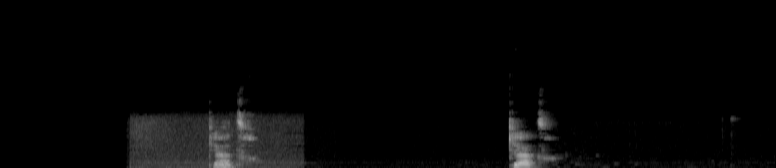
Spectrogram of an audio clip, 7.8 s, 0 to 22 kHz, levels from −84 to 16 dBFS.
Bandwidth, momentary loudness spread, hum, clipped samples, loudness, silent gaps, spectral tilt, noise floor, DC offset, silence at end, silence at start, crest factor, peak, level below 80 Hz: 9.4 kHz; 13 LU; none; under 0.1%; -25 LUFS; none; -0.5 dB/octave; -77 dBFS; under 0.1%; 2.25 s; 2.1 s; 26 dB; -6 dBFS; -90 dBFS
